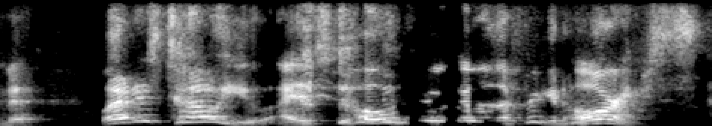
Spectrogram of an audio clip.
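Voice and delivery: high, loud exasperated mock outburst; retold indignant squawk; exasperated yell. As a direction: act out someone fed up, voice shooting way up. Annoyed character yelling in retold scene.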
